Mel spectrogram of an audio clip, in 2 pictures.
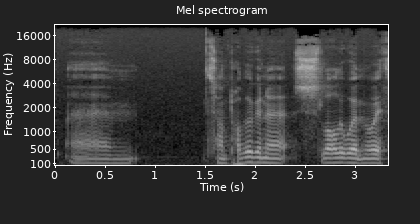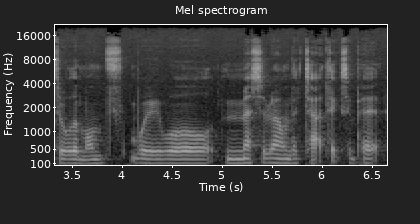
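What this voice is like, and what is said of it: Deflated, subdued voice. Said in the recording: “as you can tell from my voice, that's sucked the wind out of us a little bit”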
